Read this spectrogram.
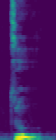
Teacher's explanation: Tu itu posisinya ujung lidah ditempelkan ke giginya, ada hembusan udara.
